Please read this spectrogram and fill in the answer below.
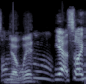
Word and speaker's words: Dawid: So in Poland, when David, it's spelled with a W, right? So if you actually sound it out, it's Dawid.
